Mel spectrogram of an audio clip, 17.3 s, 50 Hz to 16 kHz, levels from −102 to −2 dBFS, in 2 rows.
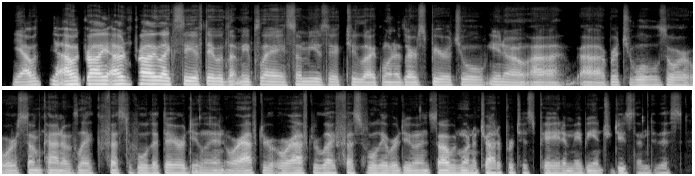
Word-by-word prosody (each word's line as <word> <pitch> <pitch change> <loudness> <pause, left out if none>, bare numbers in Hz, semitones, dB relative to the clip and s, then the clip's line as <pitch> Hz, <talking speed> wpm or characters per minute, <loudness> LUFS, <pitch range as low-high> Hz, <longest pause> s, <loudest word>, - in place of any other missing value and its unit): Yeah, 120 +1 +1
I - - +5
would 130 0 0
yeah, 150 -3 0
I 140 +1 +9
would 150 -3 +5
probably 155 0 +8
I 150 +1 +7
would 150 -2 +4
probably 160 -1 +8
like 140 -5 +6
to - - -16
see 145 -2 +3
if 135 -5 0
they 140 -1 +3
would 130 -2 +1
let 130 - -1
me 130 -1 0
play 125 0 -1
some 130 +4 -2
music 120 -3 -2
to, 120 -2 -2
like, 110 -1 -1
one 120 -2 -1
of 115 0 -3
their 110 -1 +1
spiritual, 115 -1 -3
you 125 -1 -2
know, 110 -3 -1
uh, 110 -2 -2 0.3
uh, 105 0 -2
rituals 115 -1 -5
or 110 -1 -2
or 110 0 -3
some, 110 +1 -4
kind 110 -2 -1
of, 100 +1 -6
like, 105 -2 -5
festival 110 0 -5
that 110 -1 -5
they 115 -2 -1
are 115 -1 -1
doing 110 +2 -5
or 105 -2 -2
after 110 +1 -1
or 105 0 -3
afterlife 110 0 -2
festival 115 -1 -5
they 110 0 -1
were 110 0 -2
doing, 110 -1 -3
so 115 +1 -3
I 110 - +5
would 110 -1 -1
wanna 110 -2 -1
try 115 +1 -1
to 105 - -5
participate 105 -1 -7
and 100 -1 -4
maybe 105 +1 -5
introduce 105 -1 -7
them 100 -1 -12
to 105 +2 -18
this. 105 -2 -13
110 Hz, 220 wpm, -23 LUFS, 105-120 Hz, 0.3 s, I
